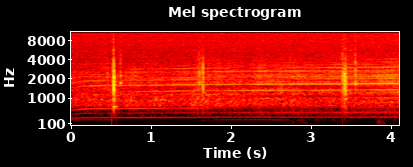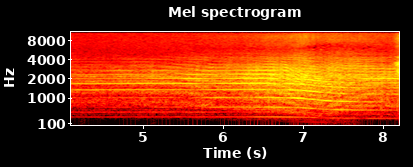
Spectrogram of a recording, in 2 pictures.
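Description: An FT Versa Wing RC flying wing with an oversized electric motor whines steadily as it flies, the tone rising in loudness and then sweeping down in pitch as it speeds past close by, with a few light clicks early on.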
